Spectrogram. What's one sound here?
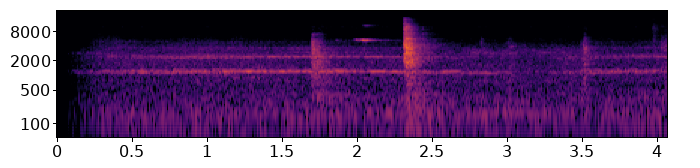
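A metal gate clanks as it swings open.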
